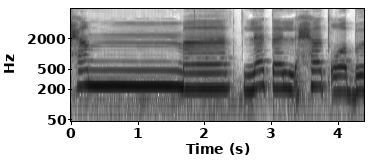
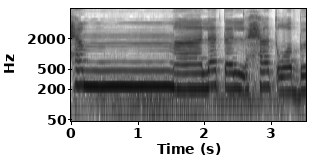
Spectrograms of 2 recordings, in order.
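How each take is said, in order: First: حَمَّالَةَ الْحَطَبِ slow, throaty ح from the throat, nasal hold on م; Quran recitation. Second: حَمَّالَةَ الْحَطَبِ slow, ح not as خ or ہ, طا heavy; Quran recitation. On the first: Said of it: "ہا کی آواز آنی چاہیے". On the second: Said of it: "اس کو پڑھیں گے". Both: Shown as a demonstration.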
